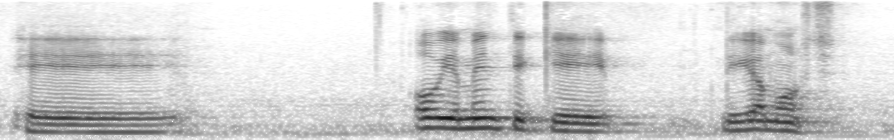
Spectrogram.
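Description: Pitch varies in an ordinary way as a man talks at a medium pitch. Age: 50s. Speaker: cardiologist. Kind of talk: radio interview.

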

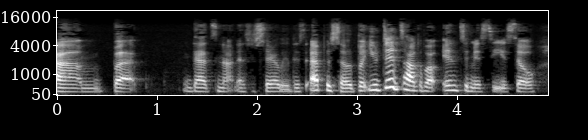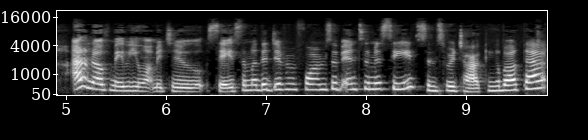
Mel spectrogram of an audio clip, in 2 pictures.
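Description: With an American accent, a woman talks at a fairly quick pace in an animated tone, her fairly high voice making very wide pitch swings over a dry, close sound with no echo. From California. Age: 30s. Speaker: podcast co-host. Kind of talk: casual chat. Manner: animated, laughing often.

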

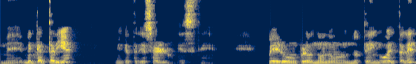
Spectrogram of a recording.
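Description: A man speaks at a fairly slow pace. His voice is fairly low, with ordinary pitch variation. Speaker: advertising creative director. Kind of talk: casual chat. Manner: halting, frequent repetitions.

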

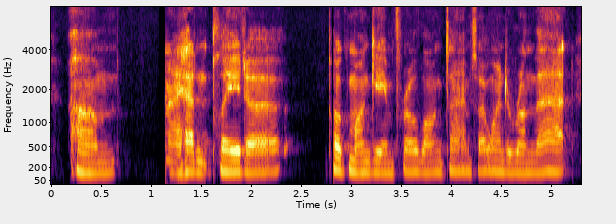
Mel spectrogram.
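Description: At a moderate pace, a man with an American accent speaks in a fairly high, monotone voice with flat intonation. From Austin, Texas. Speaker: podcast co-host, anime fan. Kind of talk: casual chat.

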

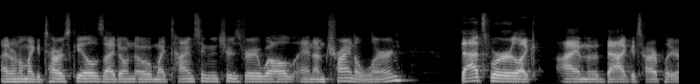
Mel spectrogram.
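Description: A man with an unremarkable speaking voice, medium-pitched, at a fairly quick pace with a Canadian accent. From Canada. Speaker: YouTube reaction creator. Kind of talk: casual chat.

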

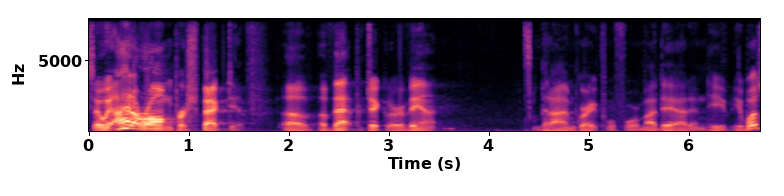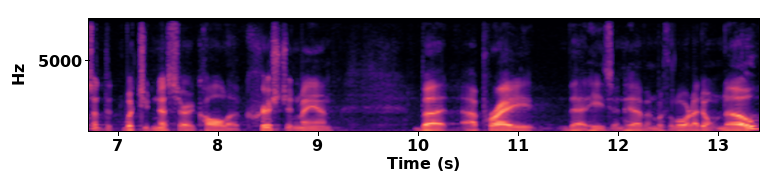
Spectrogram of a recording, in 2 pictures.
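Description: A normal speaking voice from a man with an American accent, medium pitch with ordinary pitch variation, at a moderate pace with big swings in loudness. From Montana and Wisconsin. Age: 50s. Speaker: pastor. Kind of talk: sermon. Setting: church.

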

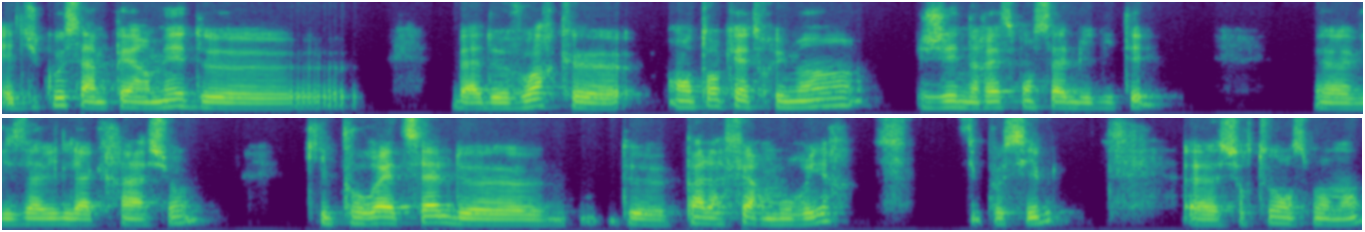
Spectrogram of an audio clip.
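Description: A man speaks in a medium-pitched voice with a dark, mellow tone. His pitch varies in an ordinary way, and he takes long, frequent pauses. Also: fairly slow pace. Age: 20s. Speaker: environmental volunteer ambassador. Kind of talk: interview. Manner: halting, many repetitions and fillers.

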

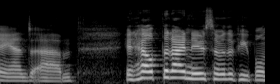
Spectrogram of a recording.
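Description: A woman with a Tennessee accent talks at a fairly quick pace on a very clean recording with a silent background. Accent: Southern US (Tennessee). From US South, Tennessee (Waverly). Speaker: entrepreneur and business teacher. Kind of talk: casual interview.

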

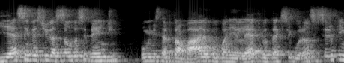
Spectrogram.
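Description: This man speaks very fast. He uses ordinary pitch variation. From western Santa Catarina, Brazil. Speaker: workplace safety trainer. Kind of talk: casual chat. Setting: auditorium.

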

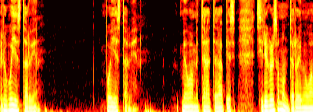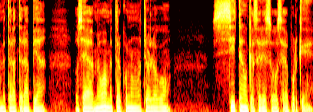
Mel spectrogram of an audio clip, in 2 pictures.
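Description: Quiet and dark, mellow in tone, a man with a Mexican accent speaks with ordinary pitch variation and long, frequent pauses on a very clean recording with a silent background. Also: fairly low pitch for a man, moderate pace, dry, close sound with no echo. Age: 20s. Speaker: podcaster. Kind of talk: personal monologue. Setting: at home under bedsheets. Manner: hushed, quiet.

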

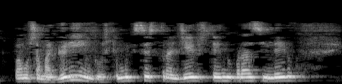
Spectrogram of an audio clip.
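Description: This man speaks with a Mexican accent. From Mexico City. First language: Spanish (speaking Portuguese). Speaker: diplomat. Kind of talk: interview. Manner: halting.

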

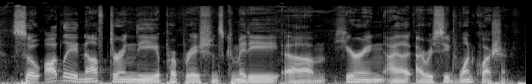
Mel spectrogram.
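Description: Using a normal speaking voice, a man talks at a fairly quick pace in a fairly low pitch, with ordinary pitch variation and very even loudness. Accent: American. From South Florida. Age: 40s. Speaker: state land commissioner. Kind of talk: interview. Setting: office.

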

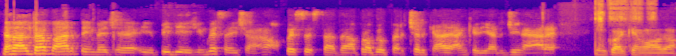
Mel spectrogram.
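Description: With a plain, everyday voice, a man talks at a fairly quick pace and a fairly high pitch, using ordinary pitch variation. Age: 20s. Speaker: social media page admin. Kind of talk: interview.

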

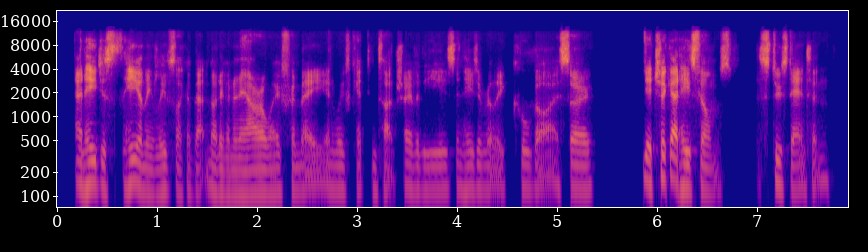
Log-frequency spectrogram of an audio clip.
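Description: A man with an Australian accent at medium pitch, very fast pace and fairly even intonation. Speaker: filmmaker. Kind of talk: interview.

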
